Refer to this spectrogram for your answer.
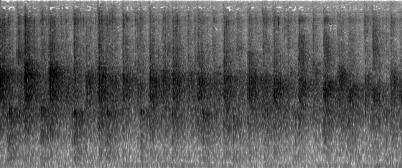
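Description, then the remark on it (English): An audience claps their hands together during a sermon, in a steady, rhythmic beat, the many overlapping claps forming a dense, continuous patter with no voices over it. “Everybody clap your hands in here.”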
